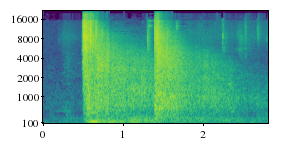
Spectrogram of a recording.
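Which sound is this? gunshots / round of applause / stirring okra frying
gunshots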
